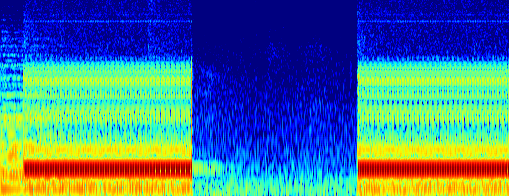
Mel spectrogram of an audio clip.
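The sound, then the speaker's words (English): A phone call to a grandfather rings and goes unanswered: two long, steady electronic ring tones separated by a pause of silence, clear, with no voices. “Come on, Grandpa, answer the phone. This is the third time I've called today.”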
